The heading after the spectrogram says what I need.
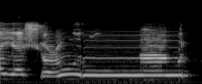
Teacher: را پہ موٹا پڑا جائے گا, دمہ ہے موٹا پڑا جائے گا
